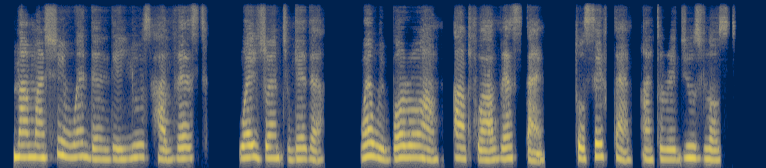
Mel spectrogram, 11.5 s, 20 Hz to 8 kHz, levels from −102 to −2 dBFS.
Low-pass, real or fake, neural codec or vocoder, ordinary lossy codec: 7.2 kHz; fake; codec, 32 kHz, 1.9 kbps, SNAC; none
